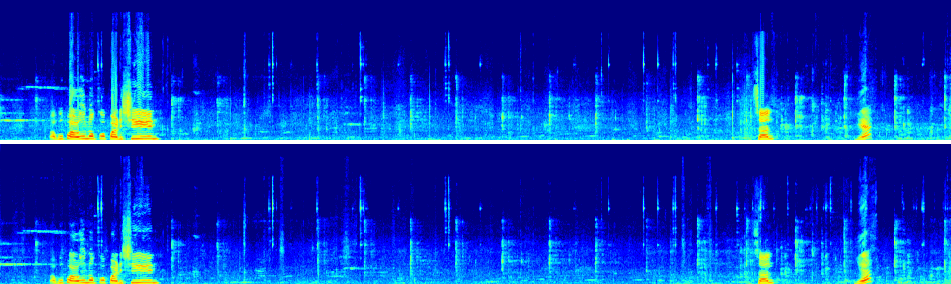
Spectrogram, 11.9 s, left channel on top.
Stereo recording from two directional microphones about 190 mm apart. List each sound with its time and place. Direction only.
0.6 s speech: centre (ahead or behind)
9.4 s speech: 10° right (ahead or behind)
10.7 s speech: 45° right (ahead or behind)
